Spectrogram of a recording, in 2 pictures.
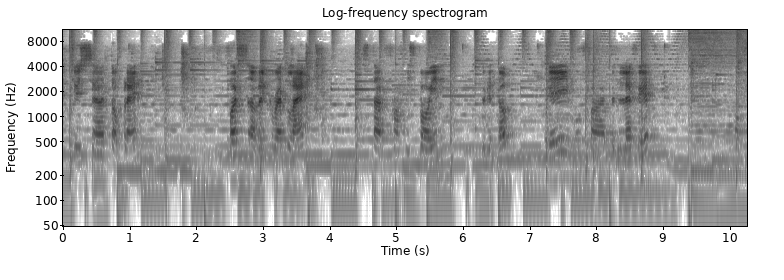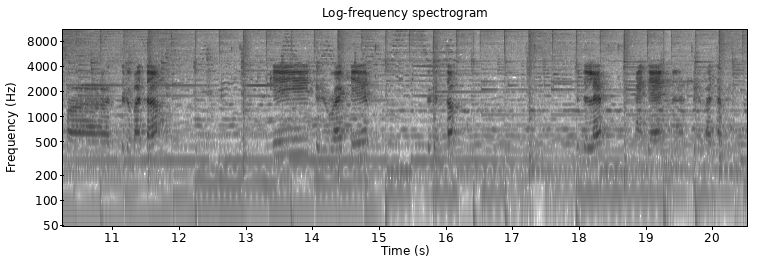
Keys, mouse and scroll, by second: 3.5 click, 15.0 click.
